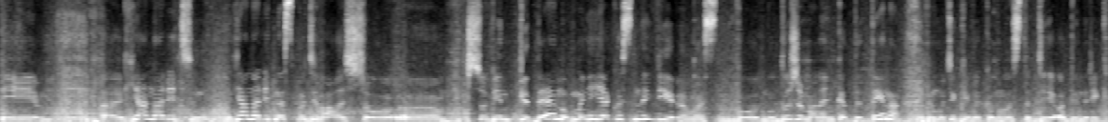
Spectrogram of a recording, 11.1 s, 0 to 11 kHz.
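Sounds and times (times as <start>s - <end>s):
woman talking: 0.0s - 11.0s.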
